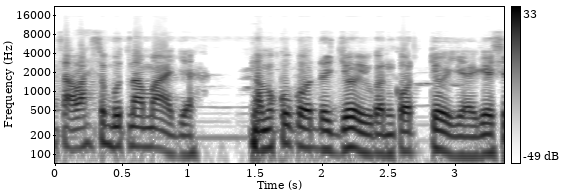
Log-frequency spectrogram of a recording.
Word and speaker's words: KodeJoy: Sausnya jadi bacanya Kode Joy, bukan Kode Joy seperti itu.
